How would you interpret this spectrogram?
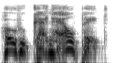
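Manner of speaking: lightly voiced fond husband; a plain man's hearty question; a hint of a cheerful father; Mister Tetterby. A narrator's reading. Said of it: "cried Mister Tetterby".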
